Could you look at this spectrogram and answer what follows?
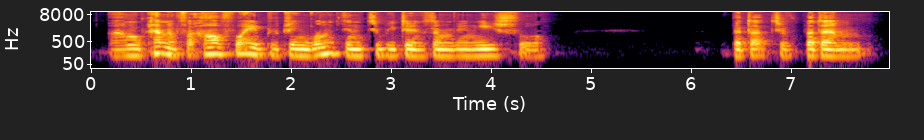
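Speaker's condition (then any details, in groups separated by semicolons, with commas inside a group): Brain injury; accident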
